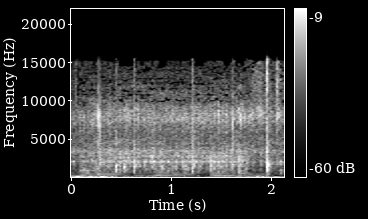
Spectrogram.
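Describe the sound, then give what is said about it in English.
A kettle crackles and ticks as it begins heating very early on Sunday 13 June, before sunrise, in northwest England: a steady fizzing texture with scattered small pops and a faint low hum underneath, moderately quiet, with no voices. “That's the crackle of the kettle getting underway on Sunday, the 13th of June.”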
